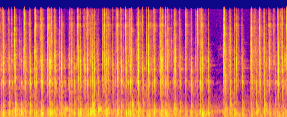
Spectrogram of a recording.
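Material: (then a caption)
Plastic, metal. Fingertips of both hands type continuously on a full-size backlit Havit mechanical gaming keyboard with plastic keycaps on a metal top plate. The result is a fast run of sharp, bright, clicky keystrokes with a light lower clack beneath. Two short pauses break the run near the end.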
